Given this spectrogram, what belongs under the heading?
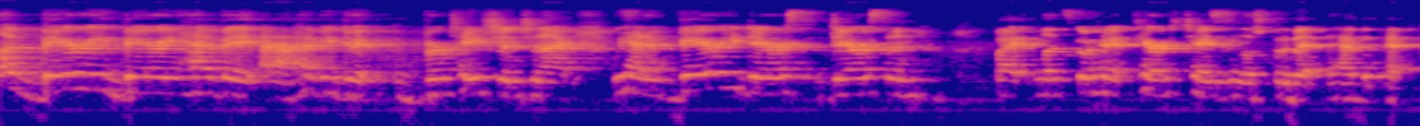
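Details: Female TV reporter, real on-air episode of sudden transient aphasia from a mini stroke in a brain language area, later fully resolved without long-term effects; normal rhythm with jumbled nonsense sounds; fluent aphasia with jargon (paraphasic speech).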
